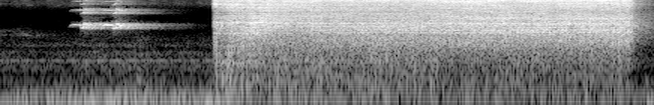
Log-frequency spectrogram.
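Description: Compressed air and water blast from an air compressor condenser drain valve: a loud, steady hiss and spray bursts on suddenly after a few faint clicks, roaring for about three seconds before cutting off abruptly.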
